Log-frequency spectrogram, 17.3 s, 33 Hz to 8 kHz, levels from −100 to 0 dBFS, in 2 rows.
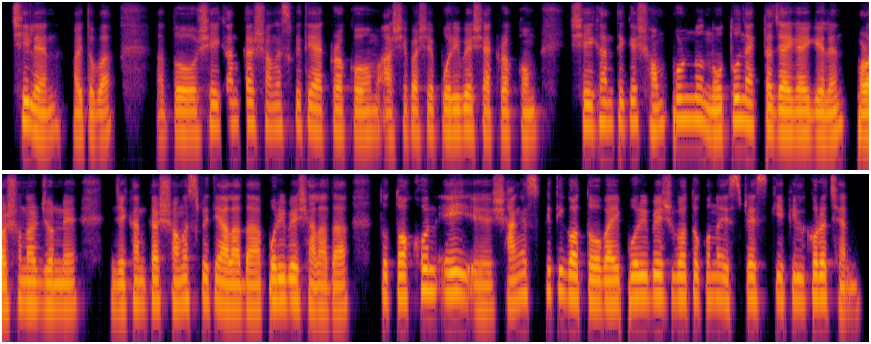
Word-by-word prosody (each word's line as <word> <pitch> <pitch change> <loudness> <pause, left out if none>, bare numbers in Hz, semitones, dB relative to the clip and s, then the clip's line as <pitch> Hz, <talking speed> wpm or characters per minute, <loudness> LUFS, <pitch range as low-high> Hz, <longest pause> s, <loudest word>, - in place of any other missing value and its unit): ছিলেন 125 - +2 0.2
হয়তোবা। 105 0 -2 0.5
আ - - -7
তো 115 - +3 0.3
সেখানকার 150 +2 -3
সংস্কৃতি 135 +1 -5
একরকম 115 -2 -1 0.2
আশেপাশের 120 +2 -4
পরিবেশ 120 0 +2
একরকম। 110 -1 -3 0.5
সেখান 140 +2 -1
থেকে 155 +1 -2
সম্পূর্ণ 170 +6 -1 0.2
নতুন 120 +9 +2
একটা 130 -2 -2
জায়গায় 115 -1 +5
গেলেন 110 +2 +2 0.2
পড়াশোনার 120 +3 +3
জন্যে 115 -1 +1 0.5
যেখানকার 120 +3 0
সংস্কৃতি 130 +2 -1
আলাদা 110 -1 +3 0.2
পরিবেশ 130 -1 +3
আলাদা। 105 0 +1 0.4
তো 145 - -1
তখন 175 +5 +4 0.2
এই 160 - +6 0.5
সাংস্কৃতিগত 150 +2 0 0.2
বা 125 - +6
এই 125 - -1
পরিবেশগত 145 0 +2
কোনো 140 0 -3 0.2
স্ট্রেস 140 -1 0
কি 140 - 0
ফিল 135 -2 0
করেছেন? 140 -9 +2
130 Hz, 125 wpm, -26 LUFS, 115-145 Hz, 0.5 s, এই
